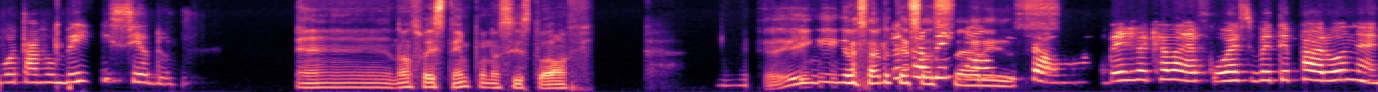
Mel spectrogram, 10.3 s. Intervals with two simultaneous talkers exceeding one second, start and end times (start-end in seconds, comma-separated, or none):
6.7-8.0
